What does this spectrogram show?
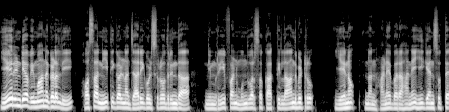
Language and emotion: Kannada, sad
